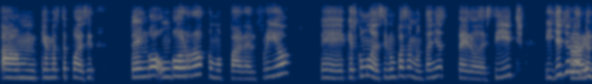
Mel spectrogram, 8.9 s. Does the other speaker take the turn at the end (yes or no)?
no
